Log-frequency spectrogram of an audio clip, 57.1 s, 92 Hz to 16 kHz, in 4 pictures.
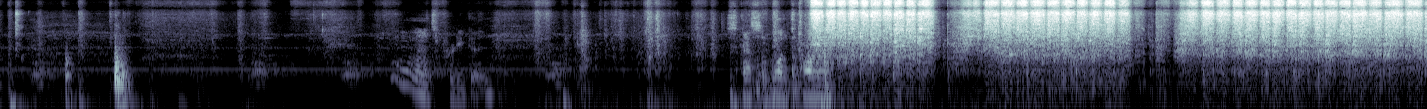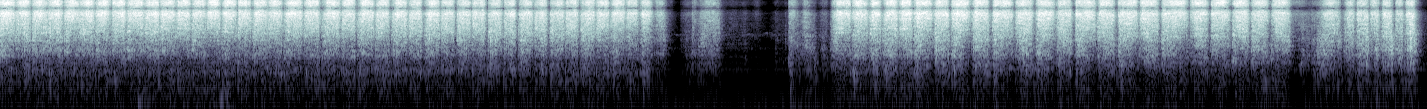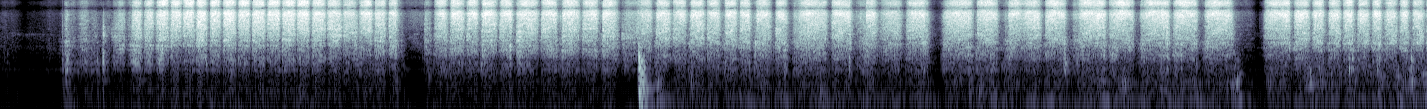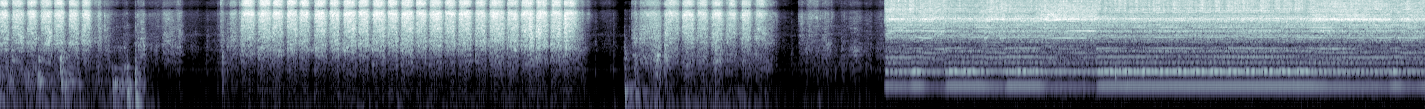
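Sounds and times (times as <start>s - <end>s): belt sander grinding: 51.7s - 57.0s.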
